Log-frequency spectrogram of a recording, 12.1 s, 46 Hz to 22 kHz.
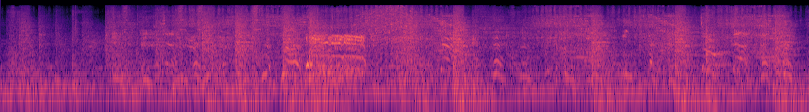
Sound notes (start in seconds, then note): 4.5 screeching; 6.2 panting and grunting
